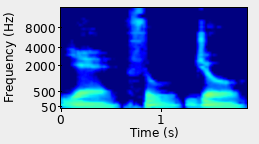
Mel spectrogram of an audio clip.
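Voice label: "yethujo", concatenated syllables; Affixing experiment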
